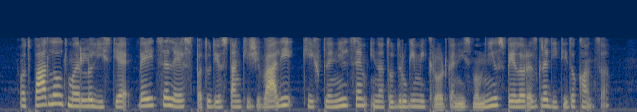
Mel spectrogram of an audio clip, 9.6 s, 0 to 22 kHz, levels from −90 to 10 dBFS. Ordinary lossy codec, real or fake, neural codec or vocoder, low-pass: MP3, 32 kbps; real; none; 5.4 kHz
